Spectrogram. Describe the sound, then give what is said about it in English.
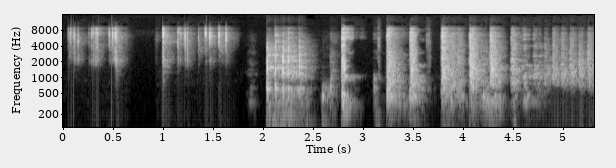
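Dice, including three extra dice added for a roll in a game, rattle briefly in a hand, then tumble and clatter across a hard surface in a run of sharp clicks and knocks, with no voices over them. “I'm gonna use 3 more dice.”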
